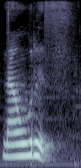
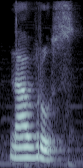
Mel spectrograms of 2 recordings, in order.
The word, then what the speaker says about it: Nooruz: and night is equal no ruse is pronounced differently in different central asian countries for example in kazakhstan it is pronounced as naurus in tajikistan and afghanistan navruz let's have a look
